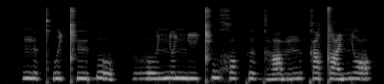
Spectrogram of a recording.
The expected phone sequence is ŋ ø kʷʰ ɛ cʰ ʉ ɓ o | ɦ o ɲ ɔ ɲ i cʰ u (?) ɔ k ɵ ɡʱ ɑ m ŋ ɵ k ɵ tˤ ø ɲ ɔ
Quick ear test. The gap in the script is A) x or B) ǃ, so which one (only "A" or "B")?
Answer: A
